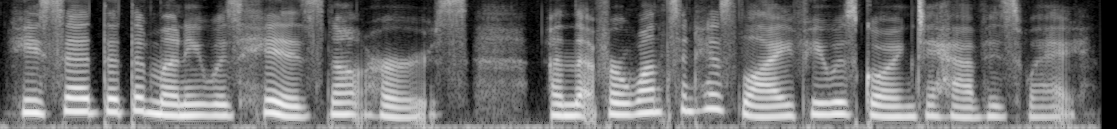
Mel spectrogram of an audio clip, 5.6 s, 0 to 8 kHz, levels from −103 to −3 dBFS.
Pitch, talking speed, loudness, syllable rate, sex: 230 Hz, 245 wpm, -16 LUFS, 4.8 syllables/s, female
